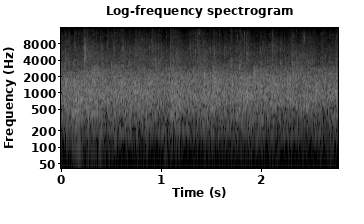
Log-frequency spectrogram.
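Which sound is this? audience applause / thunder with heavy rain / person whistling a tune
audience applause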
